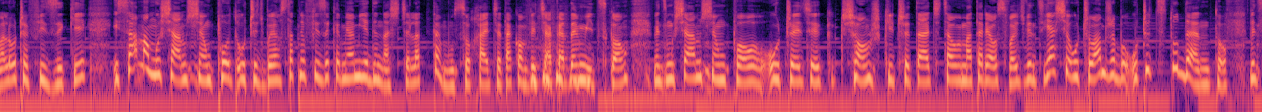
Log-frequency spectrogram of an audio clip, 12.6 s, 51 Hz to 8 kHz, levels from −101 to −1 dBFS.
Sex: female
